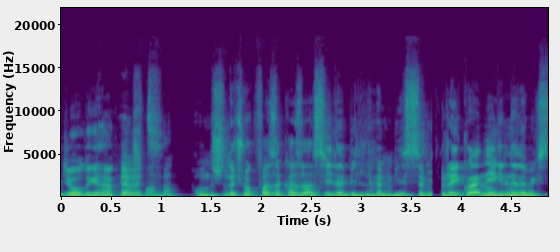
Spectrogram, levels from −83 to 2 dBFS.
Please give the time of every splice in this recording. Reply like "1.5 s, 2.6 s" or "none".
3.7 s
